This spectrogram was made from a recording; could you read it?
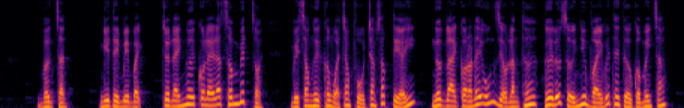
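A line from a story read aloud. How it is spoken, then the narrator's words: Loud interrogation. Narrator (Vietnamese): Triệu Nhan lớn tiếng chất vấn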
